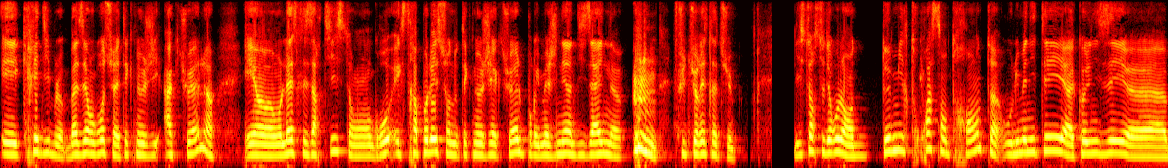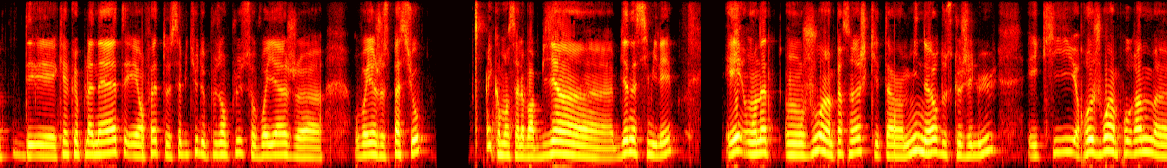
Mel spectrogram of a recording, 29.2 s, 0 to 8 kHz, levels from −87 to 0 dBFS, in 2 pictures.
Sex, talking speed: male, 170 wpm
